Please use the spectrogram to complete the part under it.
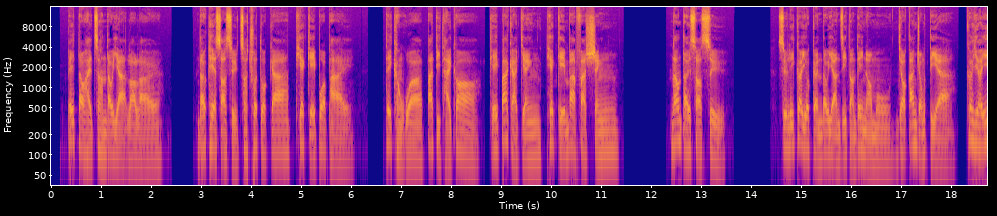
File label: Hmong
